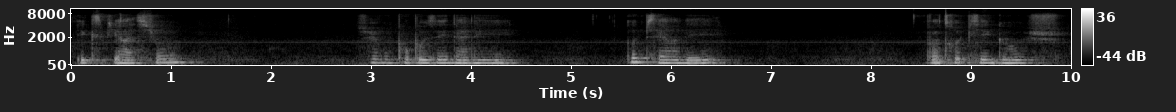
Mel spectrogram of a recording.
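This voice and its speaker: Slow, low-voiced woman guiding meditation. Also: gravelly, roomy sound, a little hiss or hum. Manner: calm, soft-spoken, unhurried with long pauses. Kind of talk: guided body scan meditation.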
